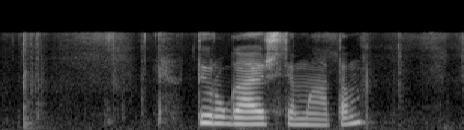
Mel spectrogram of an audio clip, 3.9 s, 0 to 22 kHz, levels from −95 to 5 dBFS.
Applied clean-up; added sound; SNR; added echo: none; none; none; none.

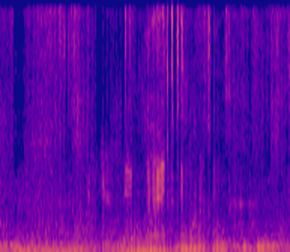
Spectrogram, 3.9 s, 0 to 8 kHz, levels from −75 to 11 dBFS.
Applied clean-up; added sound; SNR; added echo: neural separator model SepFormer DNS4.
